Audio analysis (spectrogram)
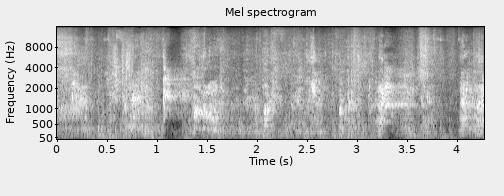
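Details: Blue nose pit bull Lola at play with her 10-week-old puppies while Chihuahua Pacino joins in; short high yips and squeaky bark-like calls break out every half second or so over a steady scuffling, rustling background.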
